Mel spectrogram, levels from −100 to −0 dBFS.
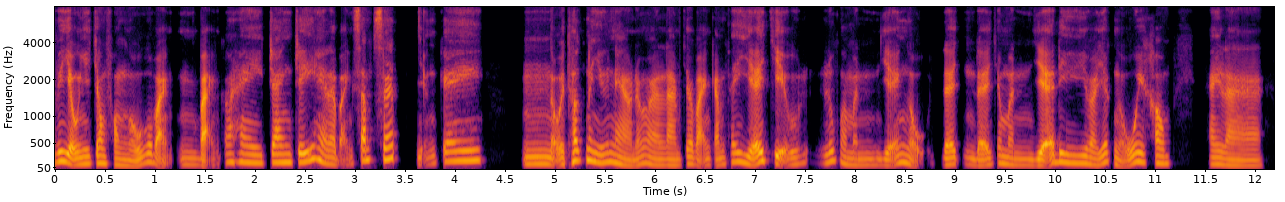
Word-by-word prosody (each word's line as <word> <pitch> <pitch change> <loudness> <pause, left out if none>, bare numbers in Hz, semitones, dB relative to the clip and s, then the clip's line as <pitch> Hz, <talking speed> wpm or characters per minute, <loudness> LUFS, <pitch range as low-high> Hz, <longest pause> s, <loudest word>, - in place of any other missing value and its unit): ví 175 +2 +4
dụ 150 - +6
như 125 +3 +1
trong 140 0 +2
phòng 110 -5 -3
ngủ 95 +2 0
của 160 - +1
bạn, - - +3
ừm, 115 0 -8
bạn 105 - +5
có 155 - -4
hay 150 -3 -1
trang 155 0 +2
trí 160 +6 +3
hay 195 -6 +1
là 125 - +1
bạn 110 - -6
sắp 190 +8 +2
xếp 205 +2 +3 0.2
những 125 +4 -9
cái, 180 +3 +1 0.4
ừm, 125 0 -1
nội - - +1
thất 180 +2 +2
nó 195 - +4
như 155 -4 +1
thế - - -1
nào 125 -10 +1
để 105 - -3
mà 130 -6 -1
làm 105 -1 -1
cho 130 +5 -1
bạn 115 - +1
cảm 110 +2 -2
thấy 160 +7 -2
dễ 135 +4 +6
chịu 120 -7 0 0.2
lúc 160 +5 -4
mà 130 - -3
mình 105 -1 -6
dễ 105 +4 -1
ngủ 145 -4 -3 0.2
để 115 +2 +3 0.2
để 100 +2 +2
cho 140 - -4
mình 110 -4 -4
dễ 110 +2 +6
đi 145 -4 +1
vào 120 -3 0
giấc 155 +8 -2
ngủ 130 - -1
hay 165 0 +3
không? 135 -1 0 0.4
Hay 120 -1 0
là, 100 -3 -1
130 Hz, 270 wpm, -25 LUFS, 110-155 Hz, 0.4 s, dụ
